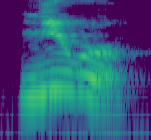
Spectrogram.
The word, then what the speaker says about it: Nibiru: It's Nibiru. Yes, that's how you say it. Nibiru. Sounds like that sound that cars make when they drive by you, like Yes.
